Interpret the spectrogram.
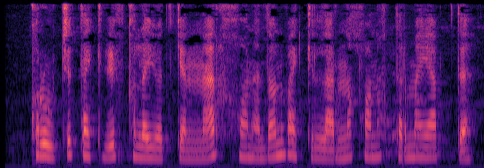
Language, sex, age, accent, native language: Uzbek, female, 18-24, Samarqand, Uzbek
